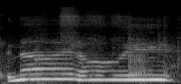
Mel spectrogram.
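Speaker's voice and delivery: high, loud sing-song goodnight. Real, not acted. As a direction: coo goodnight to the dog. Saying goodnight to sleeping dog.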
